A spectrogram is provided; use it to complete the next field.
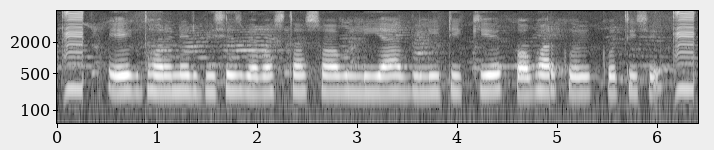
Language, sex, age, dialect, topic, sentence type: Bengali, female, 18-24, Western, banking, statement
